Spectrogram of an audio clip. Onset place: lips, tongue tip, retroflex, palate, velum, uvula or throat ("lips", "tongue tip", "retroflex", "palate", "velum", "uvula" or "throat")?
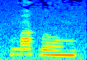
lips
